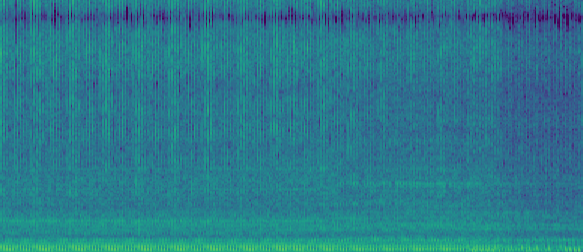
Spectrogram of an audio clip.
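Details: Old Tecumseh four-stroke edger engine, after opening the carburetor adjustment about two turns, pops along steadily and evenly, beat loosening slightly near the end; normal running after carburetor adjustment.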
